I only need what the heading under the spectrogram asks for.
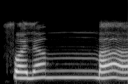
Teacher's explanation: فلما، میم پر غنہ زمانی ہو رہا ہے اور یہاں پر چھوٹی مد ڈسکنیکٹڈ مد آ گئی ہے، 2 یا 4 to 5 کاؤنٹ ہم اس کو لمبا کریں گے۔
